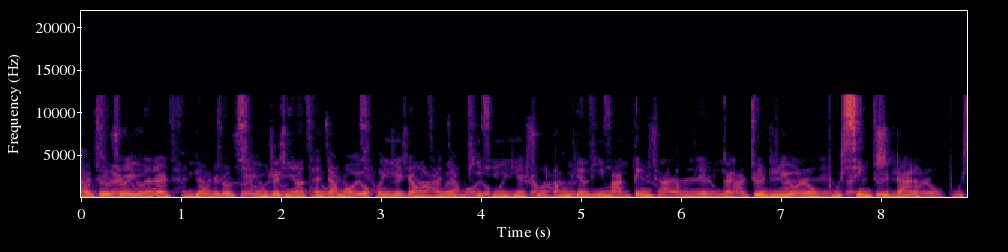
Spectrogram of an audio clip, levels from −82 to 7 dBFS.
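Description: Throughout, a doubled audio track: a full-band copy of the speech trails about a second behind, roughly 5 dB quieter, likely a second capture path; spectrograms show every pattern repeated, undecayed.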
